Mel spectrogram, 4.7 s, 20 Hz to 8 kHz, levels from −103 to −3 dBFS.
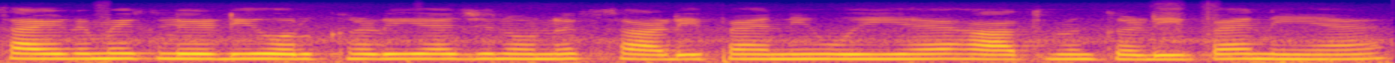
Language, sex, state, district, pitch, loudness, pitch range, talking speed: Hindi, female, Haryana, Rohtak, 225 Hz, -13 LUFS, 220-230 Hz, 220 wpm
